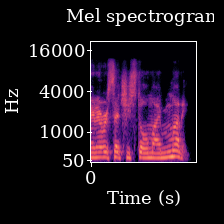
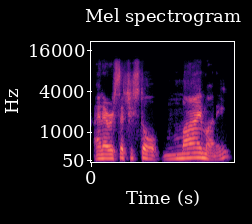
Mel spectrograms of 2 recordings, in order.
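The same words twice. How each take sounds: First: The word 'money' carries the main stress. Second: The word 'my' carries the main stress. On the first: Something more than the money was taken. "it wasn't the money, it was my whole wallet that was stolen" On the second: It was someone else's money. "It wasn't my money that was stolen, it was theirs"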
